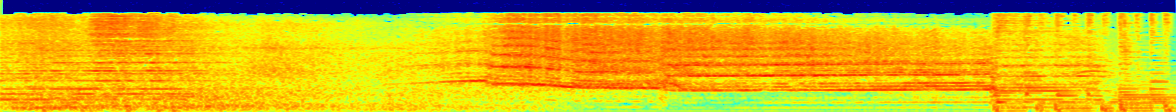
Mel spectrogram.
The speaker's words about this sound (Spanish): Bueno, seguramente esta forma de comenzar la columna de viajes los debe haber sorprendido. Lo primero que escucharon fue ruido a motores.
